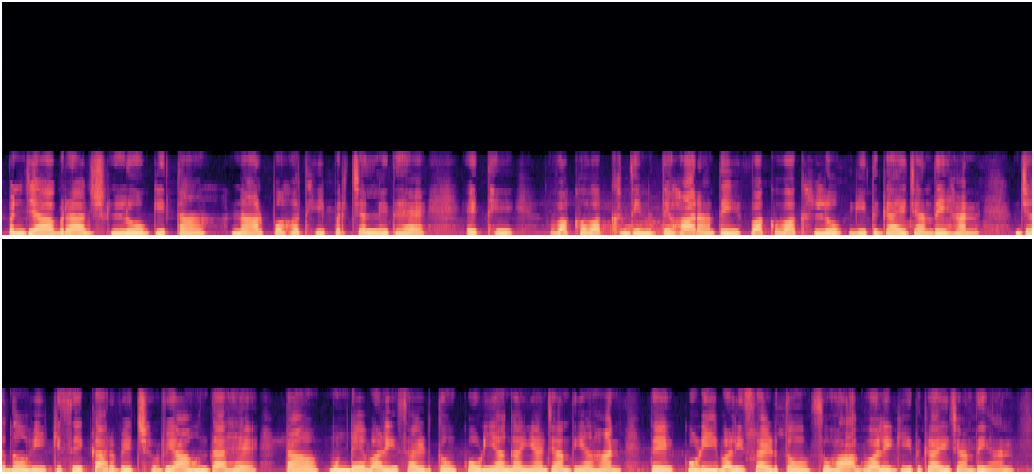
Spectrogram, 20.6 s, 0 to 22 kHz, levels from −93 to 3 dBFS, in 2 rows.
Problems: constant background noise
